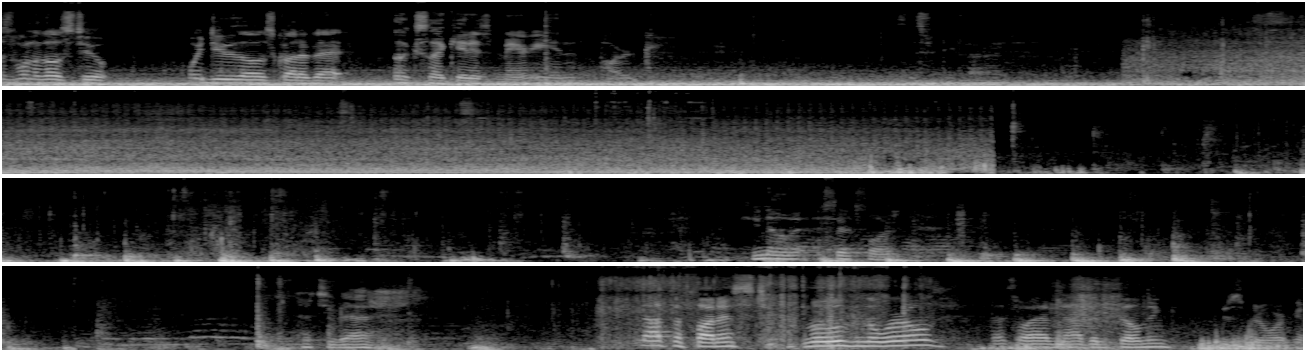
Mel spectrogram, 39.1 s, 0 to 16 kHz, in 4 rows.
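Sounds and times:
low rumble with rushing: 0:00.0 - 0:17.9, 0:36.4 - 0:39.0
footsteps on carpeted stairs: 0:17.3 - 0:33.4.

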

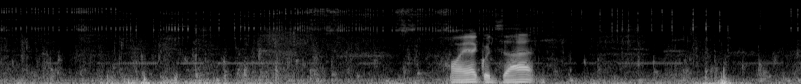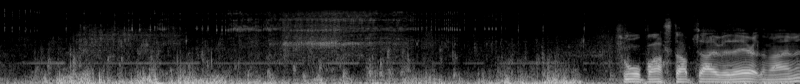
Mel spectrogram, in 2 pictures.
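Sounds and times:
water slapping around a boat: 0:00.0 - 0:16.0
wind rumbling on microphone: 0:00.0 - 0:16.0.

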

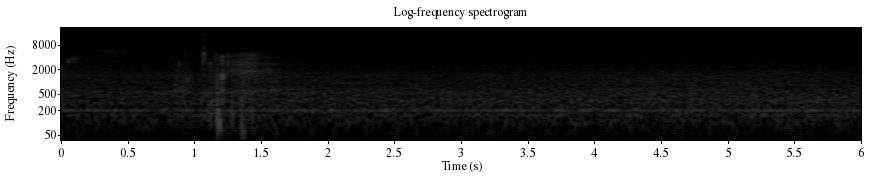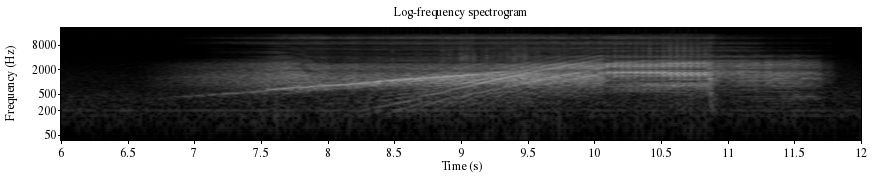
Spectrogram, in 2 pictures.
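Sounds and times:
noisy whoosh: 0:06.7 - 0:11.8
pulsing synth chord: 0:06.7 - 0:11.8
rising synth sweep: 0:06.7 - 0:11.8.

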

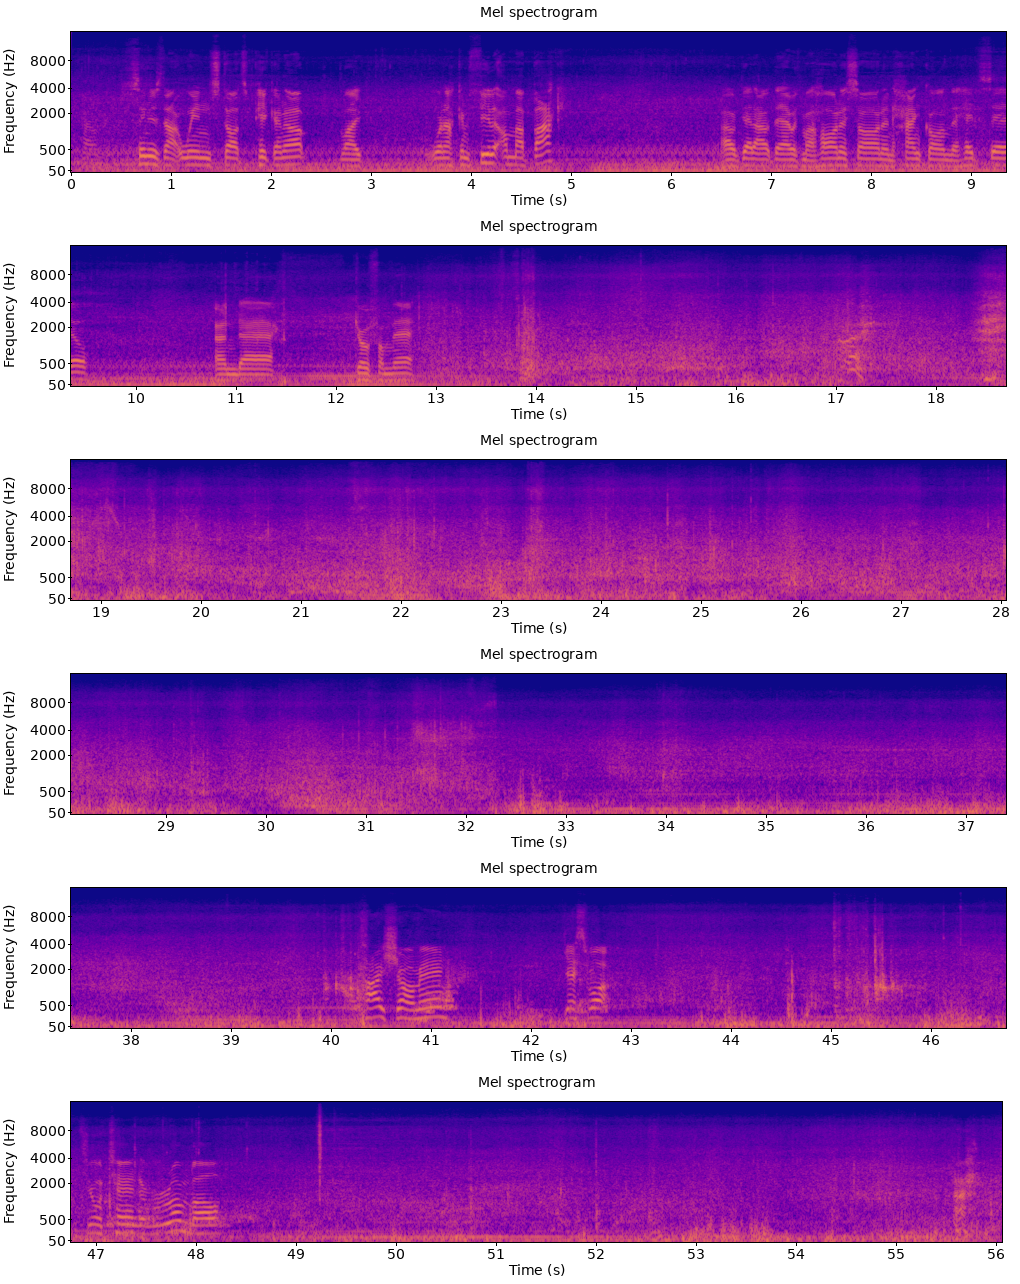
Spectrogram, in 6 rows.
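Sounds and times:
steady low hum: 0:00.0 - 0:56.0
water splashing along hull: 0:00.0 - 0:56.0
wind buffeting microphone: 0:00.0 - 0:56.0.

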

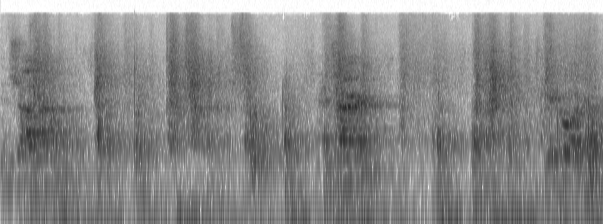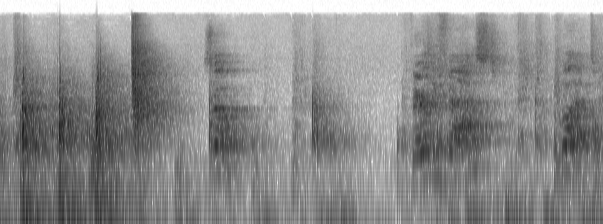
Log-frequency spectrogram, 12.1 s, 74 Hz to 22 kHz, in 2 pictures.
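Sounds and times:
dancers stomping on floor: 0:04.4 - 0:08.0.

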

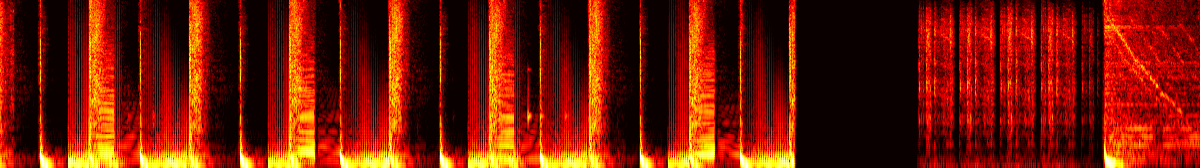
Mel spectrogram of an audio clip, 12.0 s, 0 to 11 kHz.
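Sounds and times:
camera shutter clicks: 0:09.2 - 0:11.0.

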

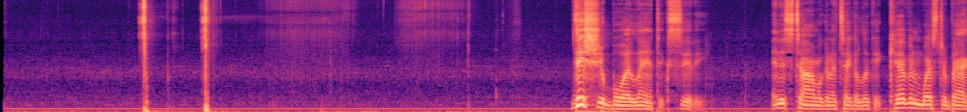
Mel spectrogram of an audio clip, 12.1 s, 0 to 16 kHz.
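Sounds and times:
low electrical hum: 0:00.1 - 0:12.0
faint hiss: 0:03.2 - 0:05.8.

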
